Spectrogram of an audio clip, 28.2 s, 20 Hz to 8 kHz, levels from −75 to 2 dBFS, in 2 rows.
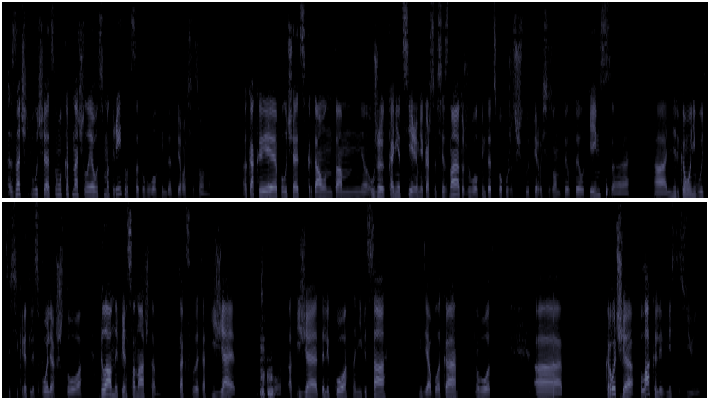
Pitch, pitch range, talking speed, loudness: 155 Hz, 145-175 Hz, 150 wpm, -47 LUFS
